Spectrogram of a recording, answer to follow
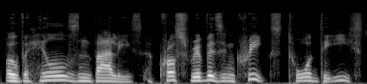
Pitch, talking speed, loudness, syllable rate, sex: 160 Hz, 180 wpm, -18 LUFS, 4.6 syllables/s, male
